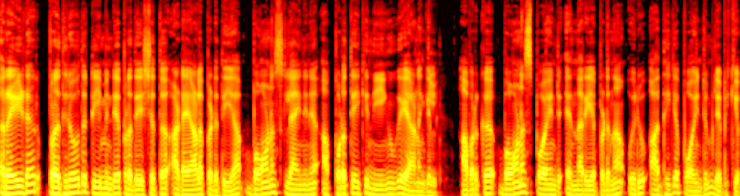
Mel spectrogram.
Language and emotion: Malayalam, neutral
